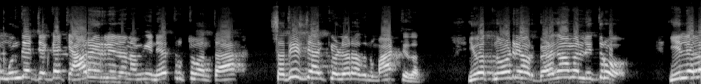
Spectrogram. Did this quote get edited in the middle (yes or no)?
no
